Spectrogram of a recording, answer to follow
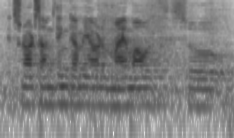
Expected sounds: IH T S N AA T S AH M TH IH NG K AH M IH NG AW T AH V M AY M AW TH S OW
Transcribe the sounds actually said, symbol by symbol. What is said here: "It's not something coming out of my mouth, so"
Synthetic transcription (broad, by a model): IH T S N AA T S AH M T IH NG K AH M IH NG AW T AH V M AY M AW T S OW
